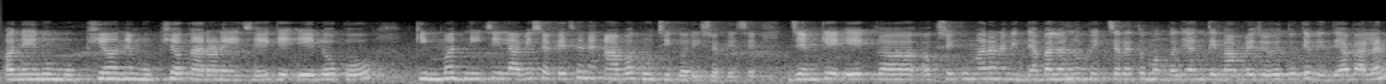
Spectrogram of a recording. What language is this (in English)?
Gujarati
